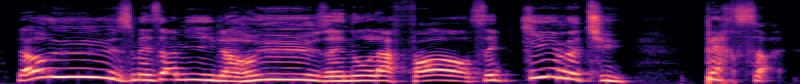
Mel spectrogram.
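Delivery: booming, very loud giant's bellow. Reading the story, the narrator gives Polyphemus's cry from the cave in his biggest voice. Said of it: "De sa plus grosse voix".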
